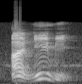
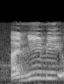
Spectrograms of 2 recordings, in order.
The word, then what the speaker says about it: anime: Você sabe o que é anime? Anime ou anime? A pronúncia pode ser anime ou anime.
